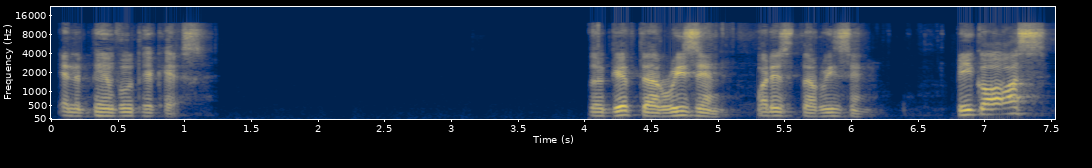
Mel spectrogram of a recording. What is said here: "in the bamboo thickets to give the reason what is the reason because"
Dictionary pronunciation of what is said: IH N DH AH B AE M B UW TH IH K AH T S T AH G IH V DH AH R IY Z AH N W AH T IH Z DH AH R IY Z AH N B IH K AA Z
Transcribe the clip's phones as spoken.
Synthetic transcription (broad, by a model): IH N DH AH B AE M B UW T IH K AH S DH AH G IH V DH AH R IY Z AH N W AH T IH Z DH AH R IY Z AH N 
